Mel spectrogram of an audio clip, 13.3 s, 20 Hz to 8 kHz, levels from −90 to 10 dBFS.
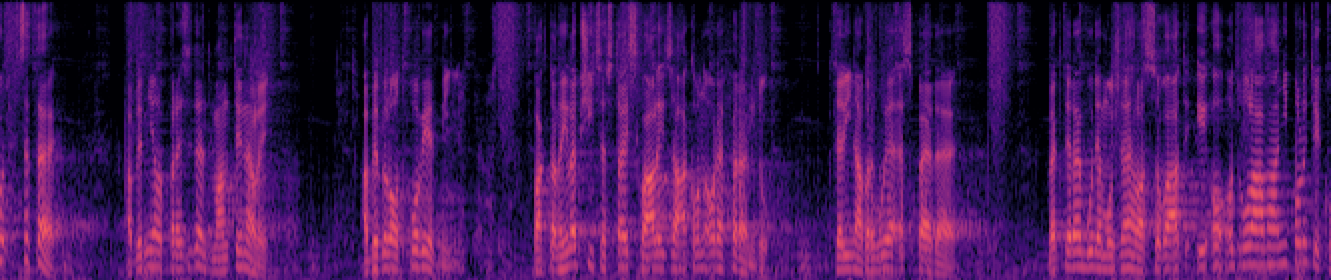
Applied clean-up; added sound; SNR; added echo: neural separator model SepFormer DNS4.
